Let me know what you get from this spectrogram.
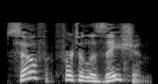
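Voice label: "self-fertilization", British English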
